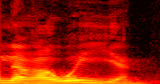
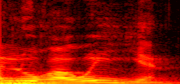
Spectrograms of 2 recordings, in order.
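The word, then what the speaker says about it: لغويًا: مش هتكلم في الدين، بس القرآن مش قوي لغويا. اولا اسمها لغويا مش لغويا.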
